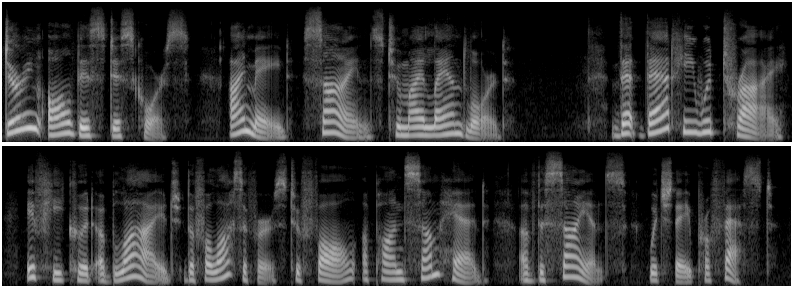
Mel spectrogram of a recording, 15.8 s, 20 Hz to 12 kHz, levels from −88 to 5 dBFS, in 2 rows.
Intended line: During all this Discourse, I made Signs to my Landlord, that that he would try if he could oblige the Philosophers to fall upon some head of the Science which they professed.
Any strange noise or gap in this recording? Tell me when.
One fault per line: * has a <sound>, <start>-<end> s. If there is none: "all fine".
all fine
